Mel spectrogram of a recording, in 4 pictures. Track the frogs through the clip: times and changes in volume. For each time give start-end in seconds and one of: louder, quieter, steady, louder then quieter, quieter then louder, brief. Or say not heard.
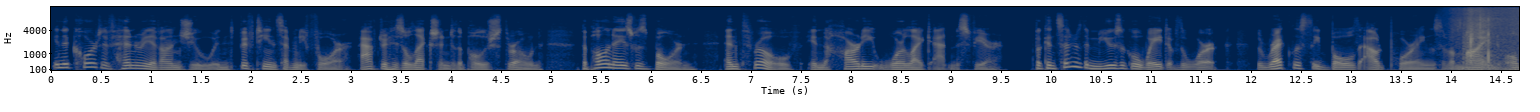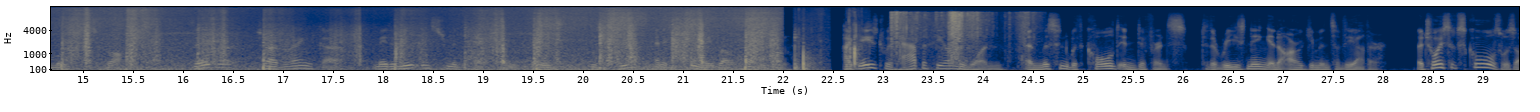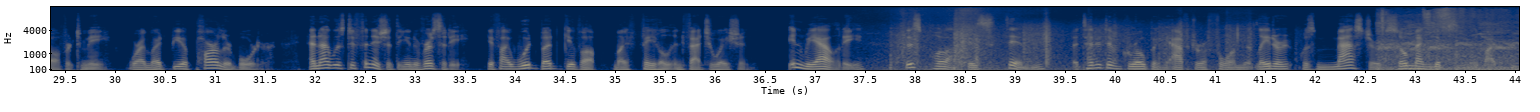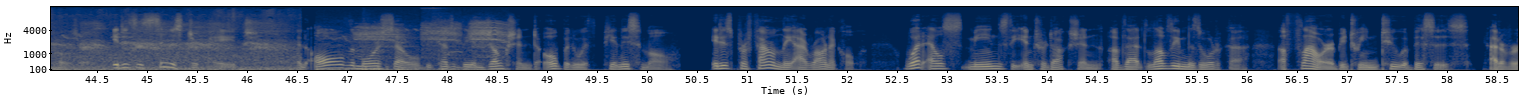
not heard.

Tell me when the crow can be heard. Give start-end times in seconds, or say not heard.
42.6-48.6.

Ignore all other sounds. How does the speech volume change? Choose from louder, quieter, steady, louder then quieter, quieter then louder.
louder.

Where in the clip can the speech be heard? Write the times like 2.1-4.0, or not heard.
0.0-58.6.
